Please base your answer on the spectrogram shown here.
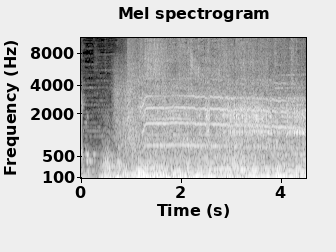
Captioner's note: screaming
